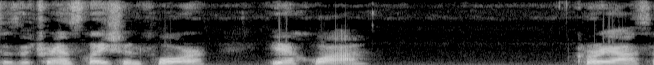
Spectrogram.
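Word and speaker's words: κύριος: Kurios, actually, is how you pronounce it.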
